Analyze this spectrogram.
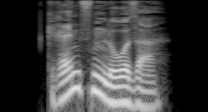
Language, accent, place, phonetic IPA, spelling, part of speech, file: German, Germany, Berlin, [ˈɡʁɛnt͡sn̩loːzɐ], grenzenloser, adjective, De-grenzenloser.ogg
- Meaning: inflection of grenzenlos: 1. strong/mixed nominative masculine singular 2. strong genitive/dative feminine singular 3. strong genitive plural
